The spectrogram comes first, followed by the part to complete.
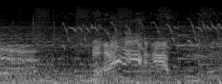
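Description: Cartoon background music under a wavering, bleat-like cartoon vocal cry, heard twice, fitting a sea creature knocked dizzy. A light twinkling effect runs through the second half.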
